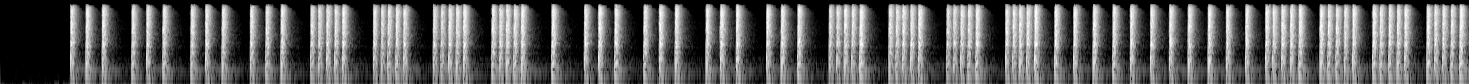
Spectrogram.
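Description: Concert snare drum played with wooden sticks: five-stroke rolls, with the doubles played by finger pressure, repeated in a steady rhythm of short clustered groups of strokes. It starts about a second in.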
